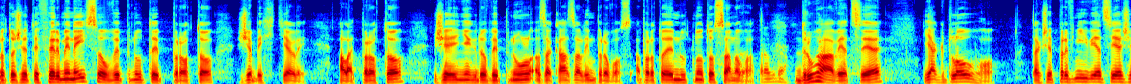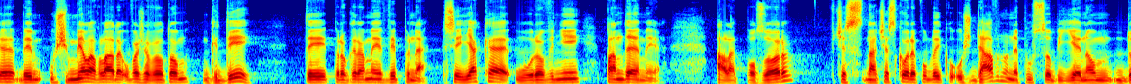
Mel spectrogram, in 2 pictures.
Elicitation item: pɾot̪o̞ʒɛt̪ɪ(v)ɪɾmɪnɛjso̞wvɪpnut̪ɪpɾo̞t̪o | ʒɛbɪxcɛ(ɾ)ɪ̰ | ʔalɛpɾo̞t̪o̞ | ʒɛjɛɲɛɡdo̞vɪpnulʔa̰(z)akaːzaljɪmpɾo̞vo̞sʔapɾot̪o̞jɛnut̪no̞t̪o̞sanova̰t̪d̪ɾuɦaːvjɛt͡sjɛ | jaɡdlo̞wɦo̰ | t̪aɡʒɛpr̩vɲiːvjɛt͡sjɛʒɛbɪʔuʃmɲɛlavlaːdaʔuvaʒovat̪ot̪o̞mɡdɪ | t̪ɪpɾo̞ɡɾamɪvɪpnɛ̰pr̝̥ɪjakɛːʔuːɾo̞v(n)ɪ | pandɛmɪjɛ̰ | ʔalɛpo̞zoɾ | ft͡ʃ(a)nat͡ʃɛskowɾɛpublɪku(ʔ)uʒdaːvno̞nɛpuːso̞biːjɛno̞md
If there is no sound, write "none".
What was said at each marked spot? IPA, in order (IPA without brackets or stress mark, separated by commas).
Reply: f, l, z, ɲ, ɛ, ʔ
